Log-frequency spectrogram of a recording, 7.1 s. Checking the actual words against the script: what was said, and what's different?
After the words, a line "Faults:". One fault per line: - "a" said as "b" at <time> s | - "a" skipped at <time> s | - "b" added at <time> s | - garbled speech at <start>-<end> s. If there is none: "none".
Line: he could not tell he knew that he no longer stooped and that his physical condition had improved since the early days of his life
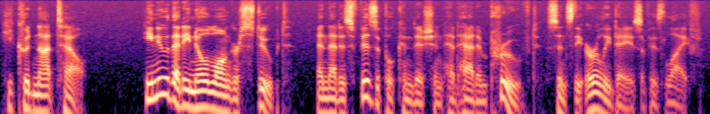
he could not tell he knew that he no longer stooped and that his physical condition had had improved since the early days of his life
Faults:
- "had" added at 4.6 s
